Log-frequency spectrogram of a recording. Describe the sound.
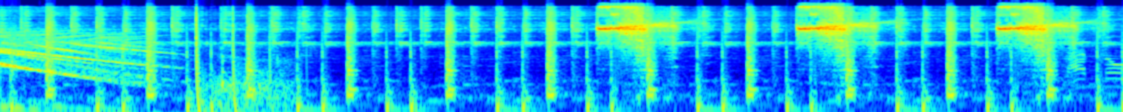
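A police car siren wails with falling pitch over the first two seconds, then gives way to a loud, pulsing rhythmic beat of repeated sharp hits that continues to the end.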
